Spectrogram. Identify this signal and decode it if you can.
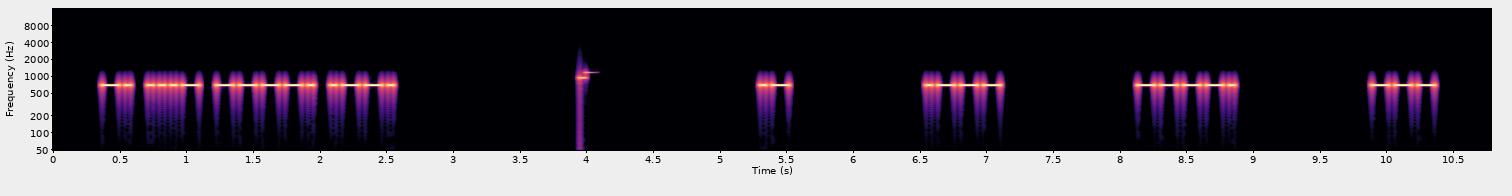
Morse code, heard as a keyed tone, about 28 wpm, spaced as for 12 wpm, 700 Hz. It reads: NV9P AJ9O
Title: USA Call Signs - 4 Characters - 8x Character Spacing - 28wpm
